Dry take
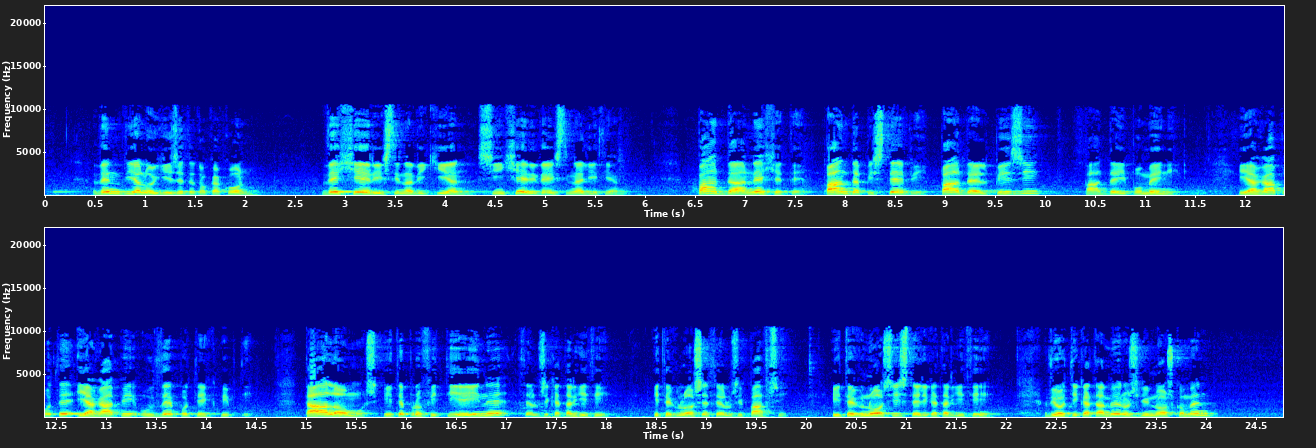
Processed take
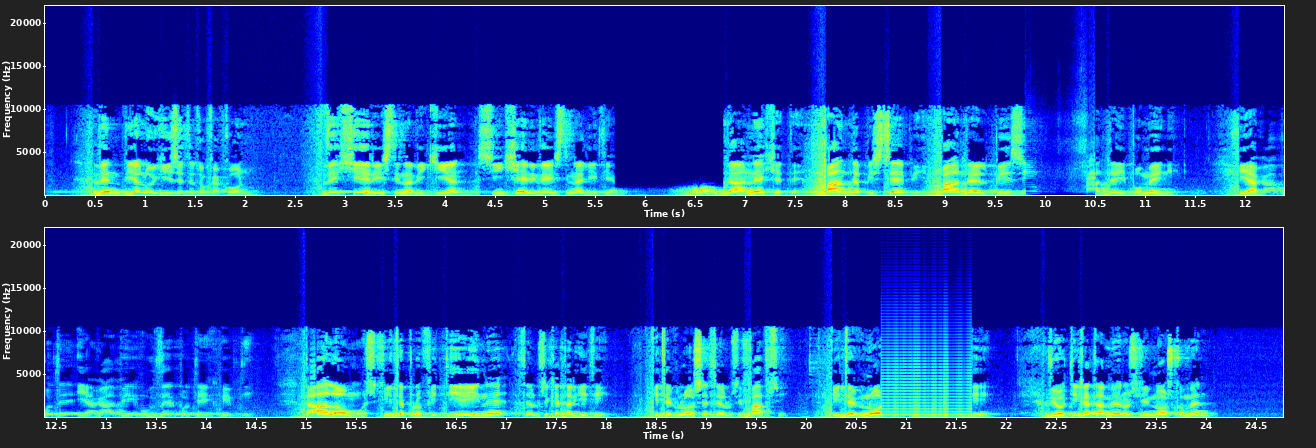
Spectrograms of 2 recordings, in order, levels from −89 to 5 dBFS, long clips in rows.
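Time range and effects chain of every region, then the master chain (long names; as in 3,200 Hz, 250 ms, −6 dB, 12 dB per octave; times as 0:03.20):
0:00.91–0:03.20: high-shelf EQ 3,200 Hz +11.5 dB + downward compressor 2.5 to 1, threshold −33 dBFS
0:05.69–0:06.79: Butterworth low-pass 710 Hz + flutter between parallel walls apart 7.5 metres, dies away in 0.2 s
0:09.80–0:10.51: lower of the sound and its delayed copy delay 0.35 ms + high-pass filter 890 Hz + downward compressor 5 to 1, threshold −48 dBFS
0:12.11–0:15.11: double-tracking delay 23 ms −4.5 dB + downward compressor 12 to 1, threshold −36 dBFS
0:20.75–0:21.66: samples sorted by size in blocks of 128 samples + downward compressor 1.5 to 1, threshold −39 dBFS + high-frequency loss of the air 65 metres
whole clip: high-shelf EQ 2,800 Hz +11 dB; mains-hum notches 50/100/150 Hz; background raised ahead of every attack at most 85 dB per second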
